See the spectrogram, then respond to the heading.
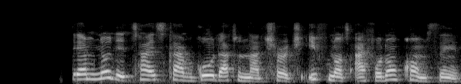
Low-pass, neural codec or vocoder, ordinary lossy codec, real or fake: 7.2 kHz; none; AAC, 48 kbps; real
